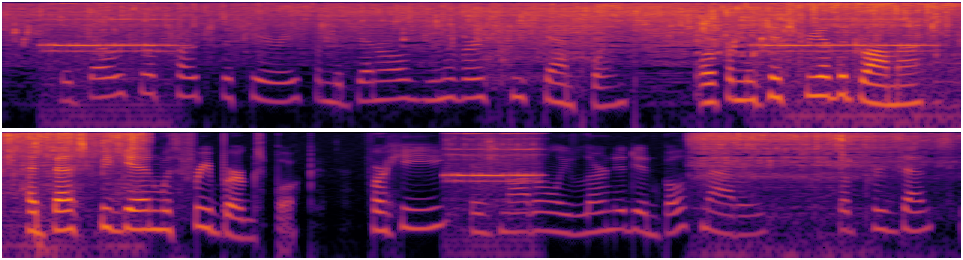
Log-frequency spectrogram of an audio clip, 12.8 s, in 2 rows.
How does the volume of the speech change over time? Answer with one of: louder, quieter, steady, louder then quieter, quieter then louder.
louder then quieter.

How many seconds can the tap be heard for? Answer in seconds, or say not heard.
9 s.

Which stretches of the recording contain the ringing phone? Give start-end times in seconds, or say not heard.
0.2-1.3, 5.0-6.3, 9.3-10.1.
